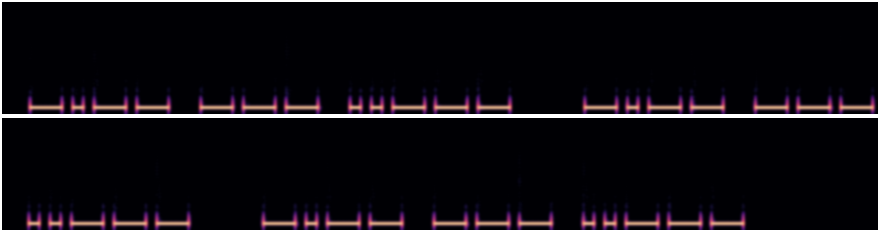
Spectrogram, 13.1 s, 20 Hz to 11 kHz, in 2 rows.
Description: Morse code, heard as a keyed tone, about 14 wpm, 700 Hz. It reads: YO2 YO2 YO2
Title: Callsign Prefixes for Top 25 DXCC - Repeated 3x - 15wpm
